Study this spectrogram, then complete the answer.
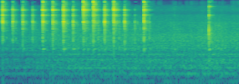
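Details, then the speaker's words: Half-HP peripheral water pump at switch-on: quick, uneven plastic clicking and rattling as the internally splined impeller wobbles and shifts forward on the worn rotor shaft, a noise that often fades once the pump moves water. "Este es el sonido que ustedes escuchan esta bomba de agua cuando la bomba enciende se mantiene con este bailoteo y en ocasiones Ella viene hacia delante y hace esto"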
